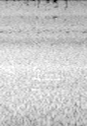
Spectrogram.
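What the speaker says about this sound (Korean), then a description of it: "콘 파팽 폭포는 메콩강의 또 다른 얼굴입니다." Khone Phapheng waterfall on the Mekong River roars as a dense, steady wash of rushing water, loud and unbroken throughout.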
